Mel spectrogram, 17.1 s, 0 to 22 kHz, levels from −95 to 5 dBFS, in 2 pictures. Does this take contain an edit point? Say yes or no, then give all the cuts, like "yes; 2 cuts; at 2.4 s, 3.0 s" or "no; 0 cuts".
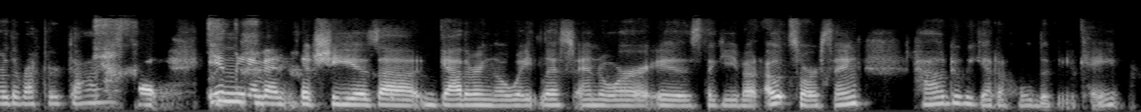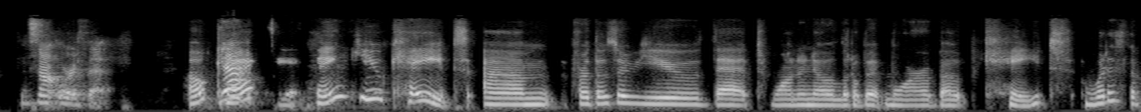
yes; 1 cut; at 8.7 s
